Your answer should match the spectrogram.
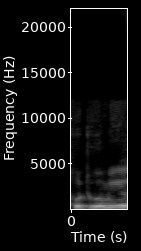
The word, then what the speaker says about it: Kuthumi: In this, it is also written, Kuthumi, pronounced Kuthumi, is an ascended master, which appears as a very, very well dressed Indian man with golden aura.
